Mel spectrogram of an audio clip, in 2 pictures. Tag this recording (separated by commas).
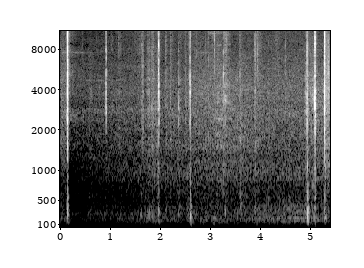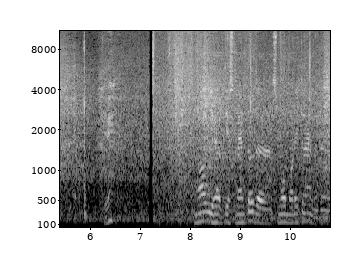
Speech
